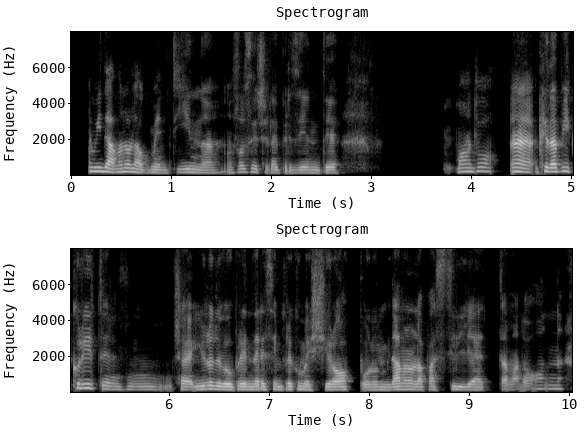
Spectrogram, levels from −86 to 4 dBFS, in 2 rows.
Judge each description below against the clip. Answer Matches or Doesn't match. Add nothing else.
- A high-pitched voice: Doesn't match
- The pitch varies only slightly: Doesn't match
